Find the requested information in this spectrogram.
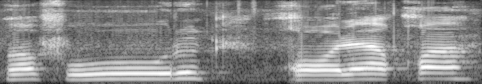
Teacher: اوپر والے حلق سب سے اوپر سے غین، خ جگہ جہاں گلا منہ سے جڑتا ہے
